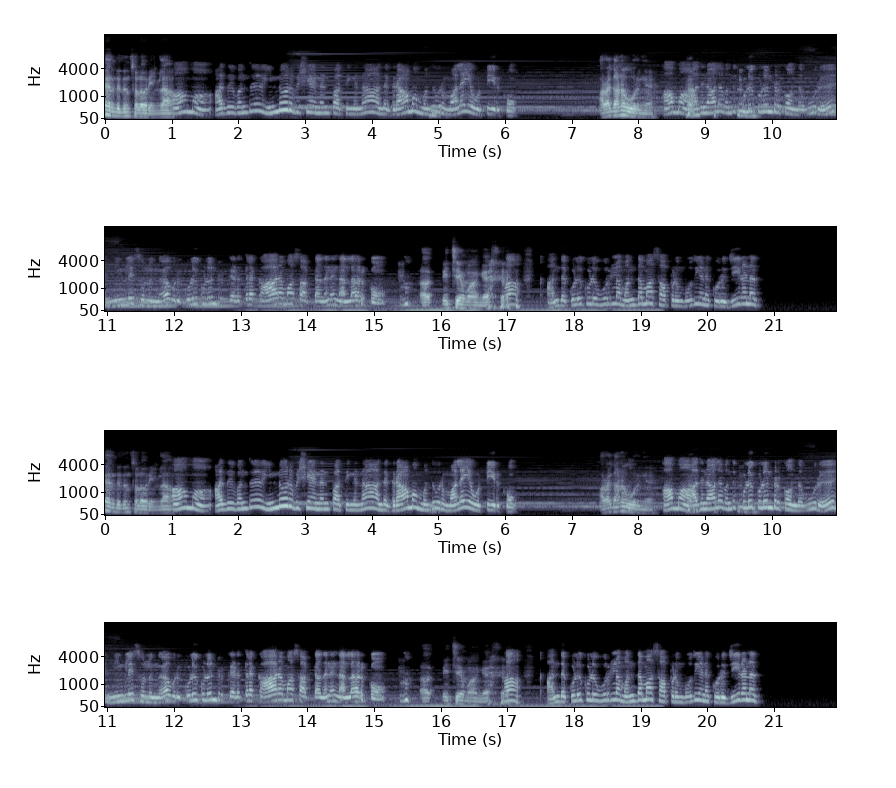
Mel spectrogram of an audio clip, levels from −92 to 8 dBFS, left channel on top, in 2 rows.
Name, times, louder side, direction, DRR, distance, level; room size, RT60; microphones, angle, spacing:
voice 1, 0.0-1.0 4.9-5.0 7.4-8.3 8.7-8.9 9.5-9.8 15.7-17.0, left 6 dB, 70° left, 0.4 m, -24 dB
voice 2, 1.0-6.2 7.8-7.9 8.4-15.6 17.0-17.2 17.6-20.8, right 4 dB, 50° right, 0.4 m, -25 dB
sound 1, 2.7-19.3, left 1 dB, 15° left, 0.5 m, -41 dB
2.9 x 2.1 x 3.9 m
head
